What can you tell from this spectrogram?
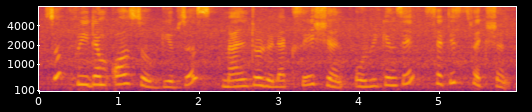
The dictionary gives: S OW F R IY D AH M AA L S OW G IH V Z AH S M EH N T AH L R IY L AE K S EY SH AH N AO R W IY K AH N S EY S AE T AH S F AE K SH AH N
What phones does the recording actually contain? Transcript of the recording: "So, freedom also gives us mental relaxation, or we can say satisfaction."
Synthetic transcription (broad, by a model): S OW F R IY D AH M AA L S OW G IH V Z AH S M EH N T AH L R IY L AE K S EY SH AH N AO R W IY K AH N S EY S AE T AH S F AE K SH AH N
